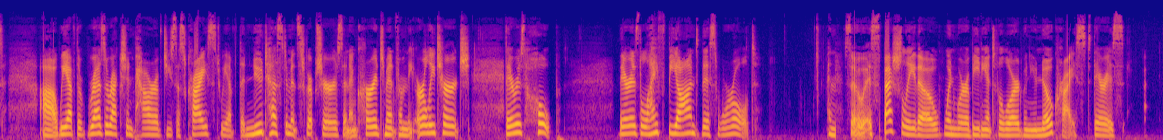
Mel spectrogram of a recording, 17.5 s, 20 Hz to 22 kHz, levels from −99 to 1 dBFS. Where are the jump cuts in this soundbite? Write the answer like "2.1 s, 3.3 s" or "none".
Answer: 7.6 s, 12.5 s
